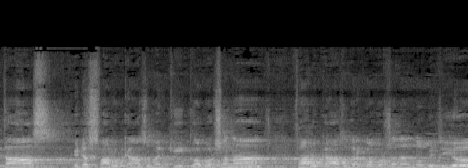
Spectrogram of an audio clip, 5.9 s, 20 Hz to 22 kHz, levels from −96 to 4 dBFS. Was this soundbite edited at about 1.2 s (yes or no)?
yes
